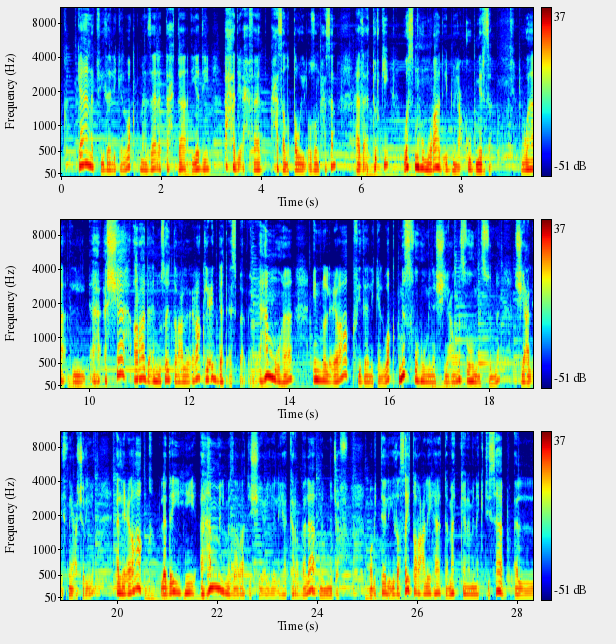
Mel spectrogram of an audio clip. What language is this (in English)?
Arabic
